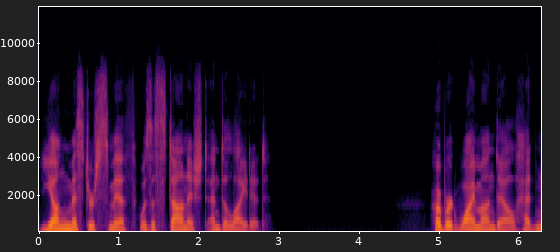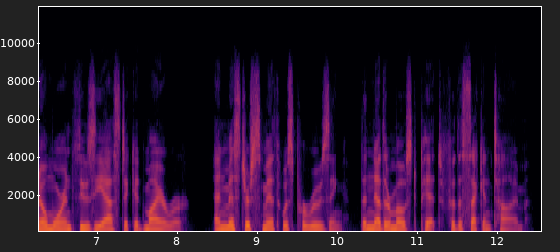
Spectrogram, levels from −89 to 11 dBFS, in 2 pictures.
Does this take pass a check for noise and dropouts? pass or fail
pass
